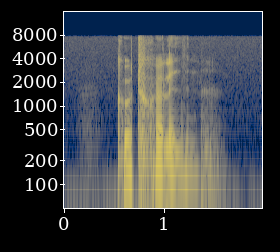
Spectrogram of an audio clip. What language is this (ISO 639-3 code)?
swe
